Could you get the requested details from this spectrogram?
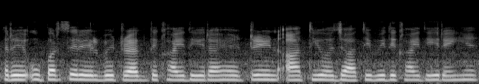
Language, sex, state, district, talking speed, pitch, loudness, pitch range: Hindi, female, Punjab, Kapurthala, 225 wpm, 215 Hz, -15 LUFS, 205-215 Hz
